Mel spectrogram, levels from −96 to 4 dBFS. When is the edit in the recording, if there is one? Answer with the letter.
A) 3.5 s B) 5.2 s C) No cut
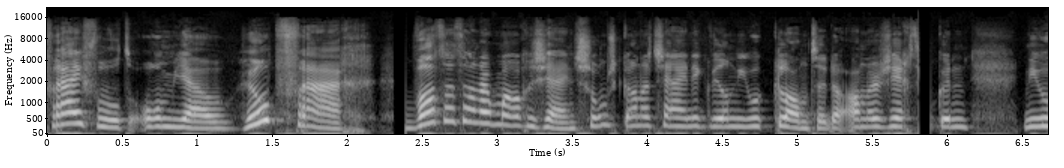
C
